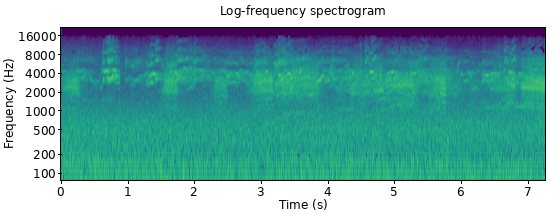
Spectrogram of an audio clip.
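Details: Laughing kookaburra chorus of rapid, harsh chuckling notes pulsing through the whole stretch, fairly high-pitched, over a soft noisy background.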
